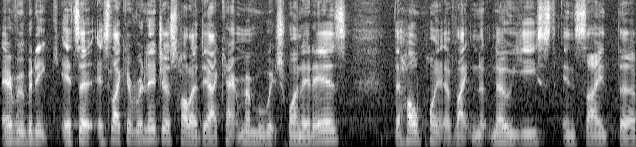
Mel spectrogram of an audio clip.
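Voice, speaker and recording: Speech comes at a very fast pace in an English accent. The pitch variation is ordinary. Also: man, fairly high pitch for a man. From England, West Country (Bristol area). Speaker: crepe shop owner. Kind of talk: accent demonstration; casual chat. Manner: halting.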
